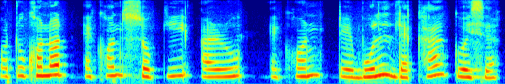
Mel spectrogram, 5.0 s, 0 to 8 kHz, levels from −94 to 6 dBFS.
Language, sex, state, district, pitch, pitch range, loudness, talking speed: Assamese, female, Assam, Sonitpur, 290 Hz, 265-315 Hz, -16 LUFS, 105 wpm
